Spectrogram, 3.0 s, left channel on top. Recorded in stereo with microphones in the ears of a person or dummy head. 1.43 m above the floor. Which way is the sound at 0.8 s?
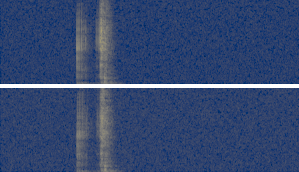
45° left (ahead or behind).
